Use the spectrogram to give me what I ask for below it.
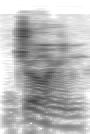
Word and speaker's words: Joyn: forward to this conversation and that's how I pronounced join right that's correct cool so I'd love it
